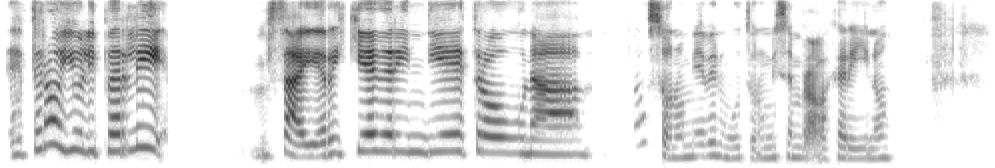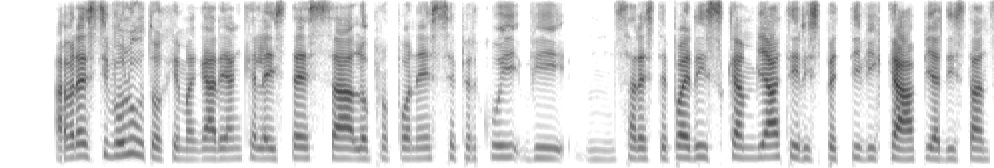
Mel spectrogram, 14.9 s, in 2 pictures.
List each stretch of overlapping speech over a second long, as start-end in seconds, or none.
none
